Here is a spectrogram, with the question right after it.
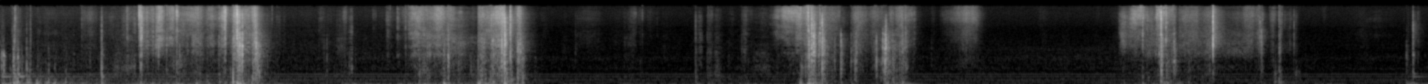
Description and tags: nothingo more than... turning pages of a book with thick pages.
book, pages, paper, turn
